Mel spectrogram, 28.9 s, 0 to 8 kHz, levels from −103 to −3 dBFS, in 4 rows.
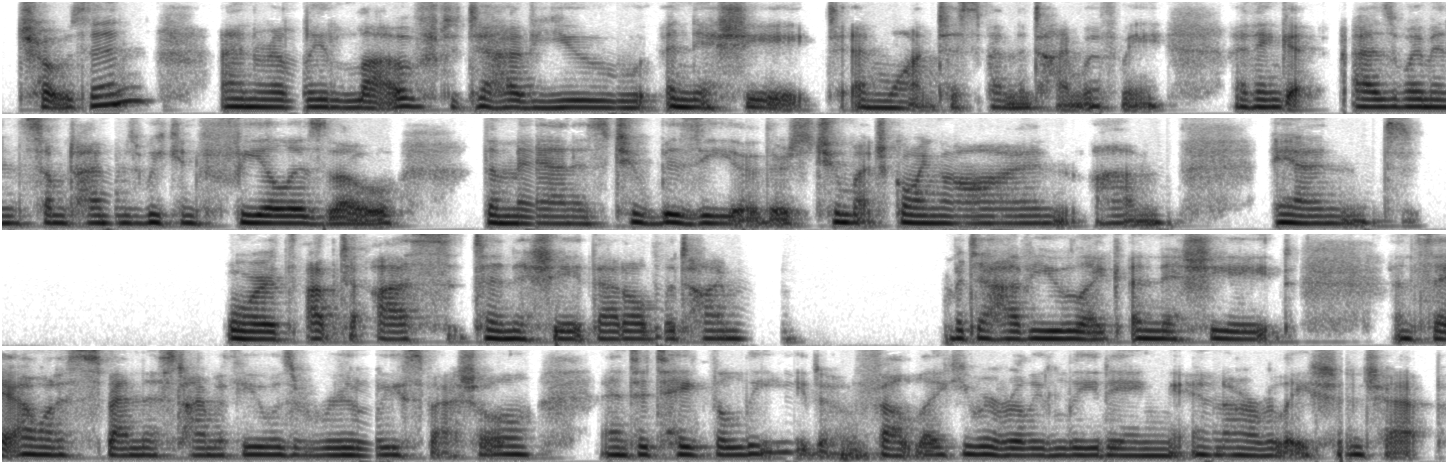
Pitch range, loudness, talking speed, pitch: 190-210 Hz, -20 LUFS, 170 wpm, 200 Hz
